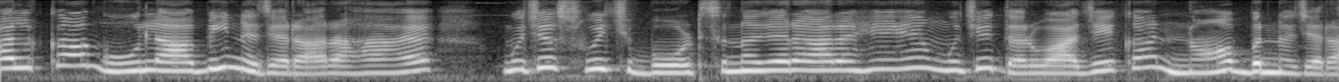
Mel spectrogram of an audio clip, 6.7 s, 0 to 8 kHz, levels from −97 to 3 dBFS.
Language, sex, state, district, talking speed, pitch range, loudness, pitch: Hindi, female, Odisha, Sambalpur, 170 wpm, 240-345 Hz, -16 LUFS, 300 Hz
